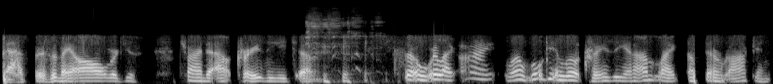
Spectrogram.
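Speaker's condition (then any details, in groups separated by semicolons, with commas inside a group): Voice disorder; broken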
